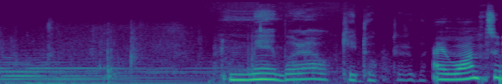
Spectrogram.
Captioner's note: speaking foreign language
